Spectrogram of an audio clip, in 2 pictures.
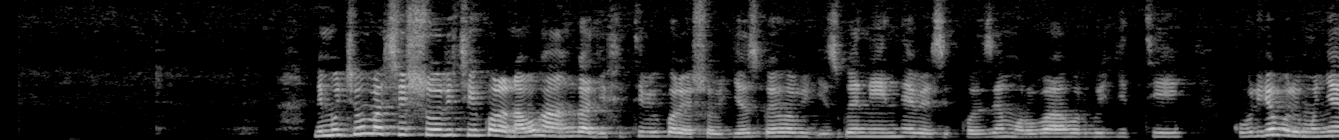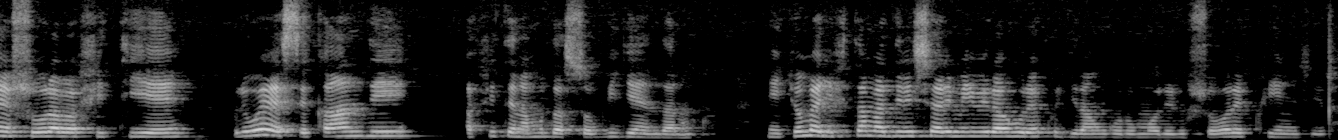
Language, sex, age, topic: Kinyarwanda, female, 25-35, education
